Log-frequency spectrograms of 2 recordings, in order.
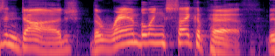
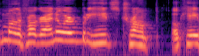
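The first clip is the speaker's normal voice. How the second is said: ordinary talk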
